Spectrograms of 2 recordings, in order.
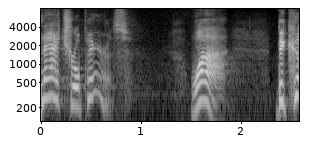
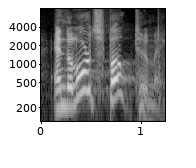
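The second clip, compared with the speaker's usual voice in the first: ordinary talk, nothing marked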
